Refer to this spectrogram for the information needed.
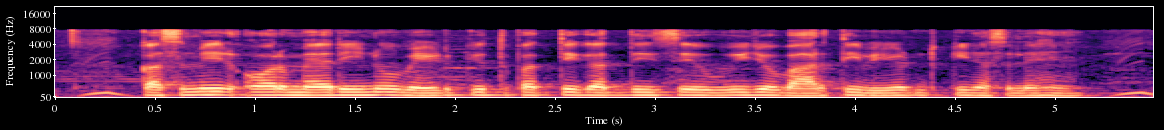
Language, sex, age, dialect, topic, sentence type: Hindi, female, 18-24, Kanauji Braj Bhasha, agriculture, statement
